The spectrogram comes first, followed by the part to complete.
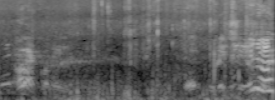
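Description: A dog whining in short rising cries near the end, with its head at a rabbit burrow, after a man's brief remark at the start.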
